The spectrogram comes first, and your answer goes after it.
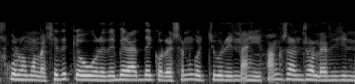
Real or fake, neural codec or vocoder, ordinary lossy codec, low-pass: real; none; none; 7.2 kHz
